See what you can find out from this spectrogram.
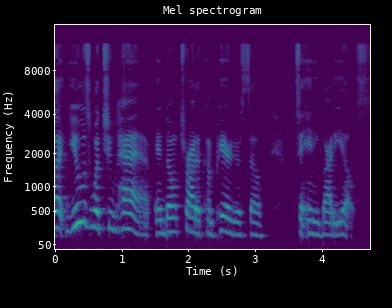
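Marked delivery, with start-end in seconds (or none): none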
